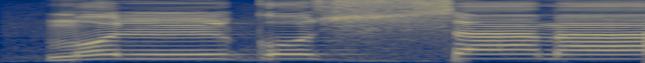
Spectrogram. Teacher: ایک الف کی لمٹ میں کھینچیں گے میم کو اور واو کو بھی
